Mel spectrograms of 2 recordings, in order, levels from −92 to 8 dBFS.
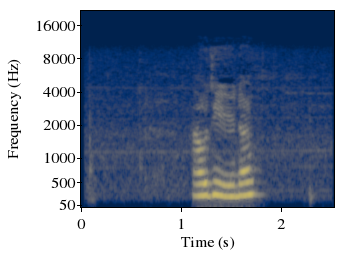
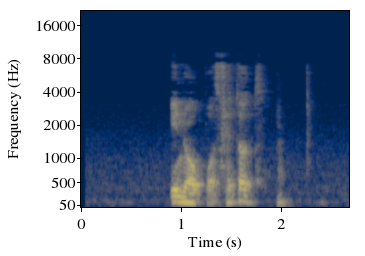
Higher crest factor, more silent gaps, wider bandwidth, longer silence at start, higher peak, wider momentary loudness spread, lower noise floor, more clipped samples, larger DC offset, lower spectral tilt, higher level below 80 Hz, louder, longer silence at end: about the same, 16 dB vs 18 dB; neither; first, 8.8 kHz vs 7.8 kHz; first, 1.1 s vs 0.9 s; about the same, -6 dBFS vs -4 dBFS; second, 9 LU vs 23 LU; second, -55 dBFS vs -60 dBFS; neither; neither; about the same, -7 dB/octave vs -7.5 dB/octave; second, -68 dBFS vs -44 dBFS; about the same, -18 LUFS vs -20 LUFS; about the same, 0.75 s vs 0.65 s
